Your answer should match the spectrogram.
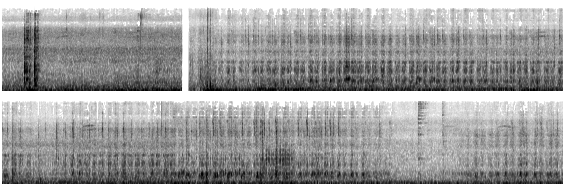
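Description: Fine-toothed jeweler's saw cutting through soft cast lead, trimming the casting flash off a small toy cannon in a steady run of short strokes, with a brief dropout about four seconds in.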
